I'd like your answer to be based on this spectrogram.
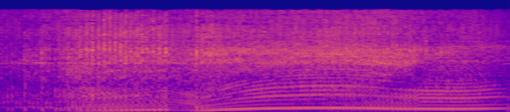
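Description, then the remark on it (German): A chainsaw roars continuously, its engine pitch dipping briefly then revving back up as it bites into wood, as five workers saw down Christmas trees on a plot near a Christmas tree farm's depot. Loud and steady with no voices. “Auf einer Fläche in der Nähe des Betriebshofes sägen fünf von Hennekes Arbeitern Bäume”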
